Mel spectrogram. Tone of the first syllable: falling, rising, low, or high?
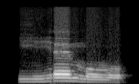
rising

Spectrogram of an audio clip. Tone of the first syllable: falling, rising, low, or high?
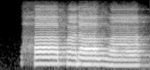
high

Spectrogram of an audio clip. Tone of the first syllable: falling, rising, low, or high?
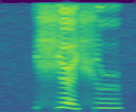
falling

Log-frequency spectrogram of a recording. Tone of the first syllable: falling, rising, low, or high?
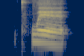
falling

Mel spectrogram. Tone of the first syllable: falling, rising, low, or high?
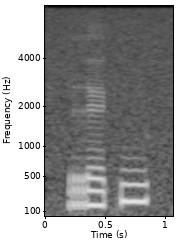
low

